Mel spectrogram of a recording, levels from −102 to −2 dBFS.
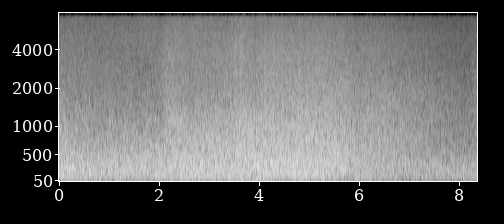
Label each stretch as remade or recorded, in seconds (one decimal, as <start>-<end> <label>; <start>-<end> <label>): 0.0-1.9 recorded; 1.9-2.7 remade; 2.7-8.4 recorded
